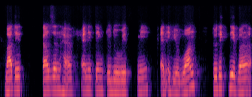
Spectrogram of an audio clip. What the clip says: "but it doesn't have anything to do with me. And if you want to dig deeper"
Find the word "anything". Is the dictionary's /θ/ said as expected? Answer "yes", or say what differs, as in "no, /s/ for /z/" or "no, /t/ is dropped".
no, /t/ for /θ/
